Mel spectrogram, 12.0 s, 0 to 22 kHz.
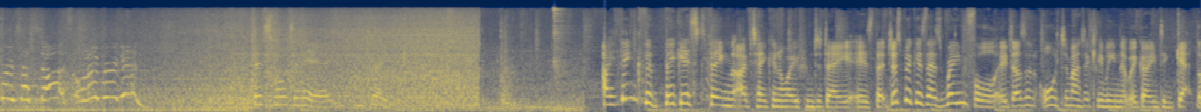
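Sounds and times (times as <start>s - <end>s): rushing machinery noise: 0.0s - 6.0s.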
